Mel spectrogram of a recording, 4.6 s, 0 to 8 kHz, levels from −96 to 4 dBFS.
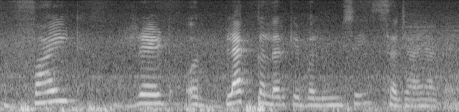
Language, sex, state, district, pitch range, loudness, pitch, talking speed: Hindi, female, Madhya Pradesh, Dhar, 190-240 Hz, -20 LUFS, 205 Hz, 130 wpm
